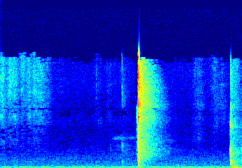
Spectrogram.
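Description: A single sharp click about one and a half seconds in as a seasoning container is handled, over a faint steady low hum.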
